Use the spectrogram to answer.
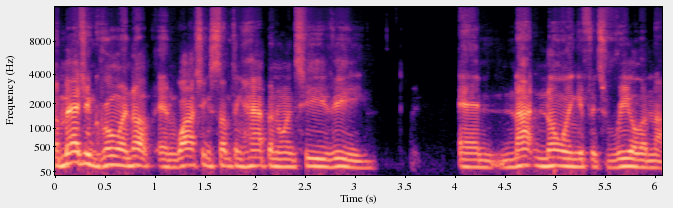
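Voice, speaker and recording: A man in a normal speaking voice with an American accent, medium in pitch, at a moderate pace with fairly even intonation. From New York. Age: 50s. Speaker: entrepreneur. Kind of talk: podcast interview.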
